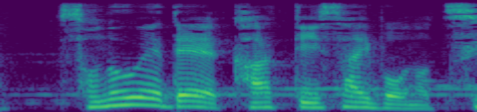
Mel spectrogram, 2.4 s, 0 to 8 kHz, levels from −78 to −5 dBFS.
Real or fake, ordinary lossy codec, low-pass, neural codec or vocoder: real; none; 7.2 kHz; none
